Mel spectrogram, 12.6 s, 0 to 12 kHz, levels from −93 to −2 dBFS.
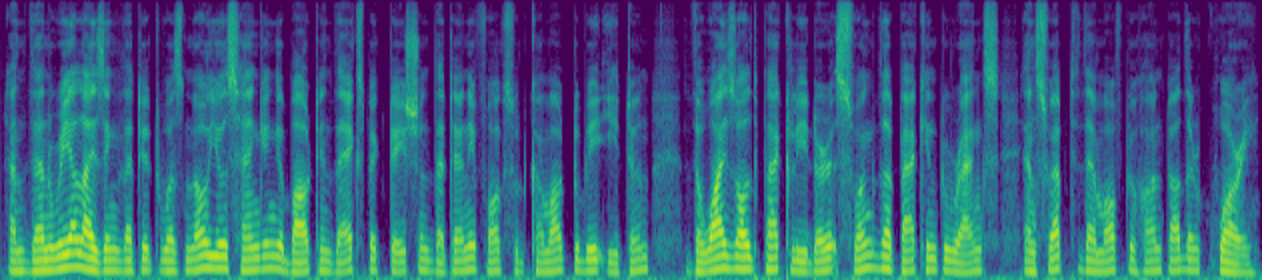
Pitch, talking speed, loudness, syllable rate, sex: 125 Hz, 190 wpm, -17 LUFS, 4.6 syllables/s, male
